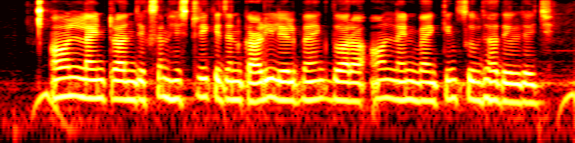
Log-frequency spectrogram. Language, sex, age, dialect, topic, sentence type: Magahi, female, 31-35, Western, banking, statement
